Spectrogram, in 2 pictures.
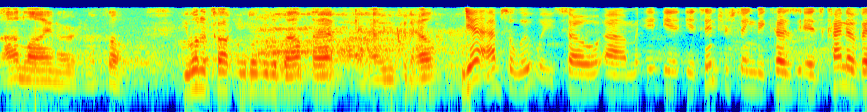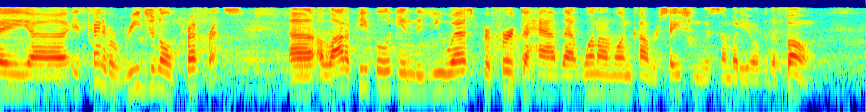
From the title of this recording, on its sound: Live From The SMB Cloud Expo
